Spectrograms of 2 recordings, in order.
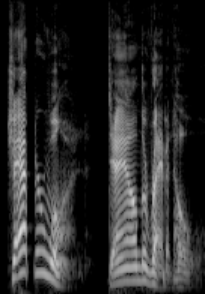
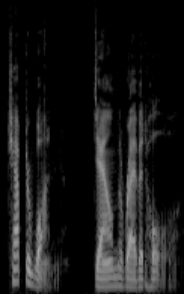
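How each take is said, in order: First: It is read in an American Southern accent. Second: It is read in a neutral, flat narrator accent. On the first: "we're going to go with a southern accent just to be silly" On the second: "That kind of generic, monotone narrator voice"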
